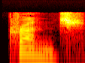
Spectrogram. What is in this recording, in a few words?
"crunchable", english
